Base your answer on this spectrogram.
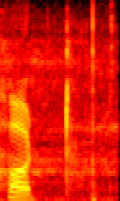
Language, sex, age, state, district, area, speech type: Odia, female, 18-30, Odisha, Balangir, urban, read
